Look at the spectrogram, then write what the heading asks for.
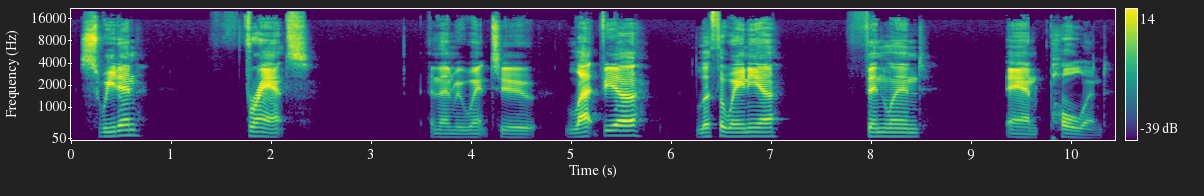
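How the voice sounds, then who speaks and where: Smooth-voiced young American man swapping stories. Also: mid-range voice, sharp tone. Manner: profane, joking, slangy. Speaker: podcast guest. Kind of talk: casual chat, rambling storytelling.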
